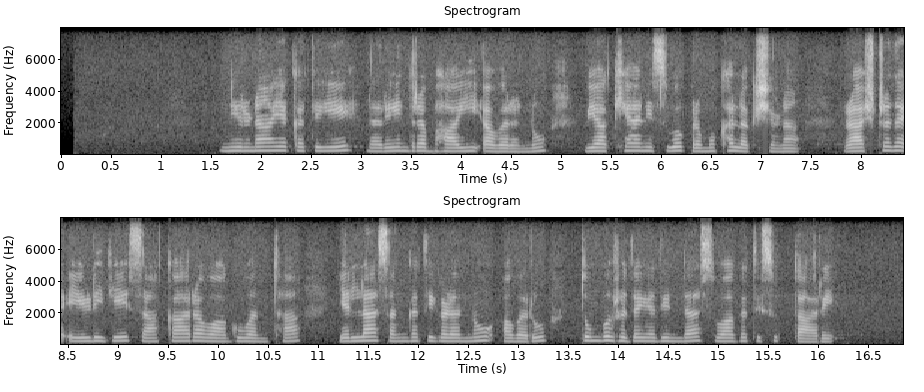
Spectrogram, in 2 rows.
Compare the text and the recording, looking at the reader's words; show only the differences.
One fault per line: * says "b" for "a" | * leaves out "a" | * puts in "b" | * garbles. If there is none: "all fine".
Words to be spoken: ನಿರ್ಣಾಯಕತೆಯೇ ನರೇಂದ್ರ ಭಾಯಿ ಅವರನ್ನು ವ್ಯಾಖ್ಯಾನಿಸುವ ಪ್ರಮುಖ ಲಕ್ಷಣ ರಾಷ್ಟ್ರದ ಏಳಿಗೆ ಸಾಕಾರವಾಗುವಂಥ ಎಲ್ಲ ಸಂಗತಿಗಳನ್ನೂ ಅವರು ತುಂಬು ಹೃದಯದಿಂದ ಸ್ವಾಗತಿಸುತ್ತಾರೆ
all fine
